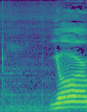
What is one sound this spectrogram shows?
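A cartoon character screams loudly.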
